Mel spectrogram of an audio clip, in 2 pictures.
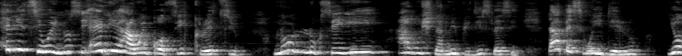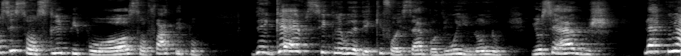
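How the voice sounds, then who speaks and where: An online motivational vlogger with a high-pitched, sing-song voice and dark tone talks fast in Nigerian Pidgin, her Nigerian accent clear. Her informal motivational talk is emphatic, repetitive, and exhorting, and it was recorded in an echoey room.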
